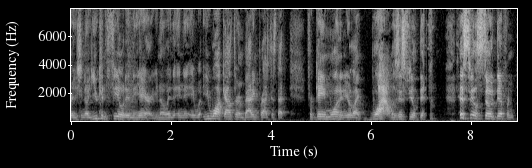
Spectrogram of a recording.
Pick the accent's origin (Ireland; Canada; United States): United States; Upper St. Clair, Pennsylvania; Growing up in Pittsburgh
